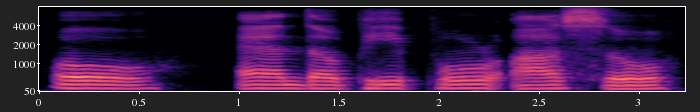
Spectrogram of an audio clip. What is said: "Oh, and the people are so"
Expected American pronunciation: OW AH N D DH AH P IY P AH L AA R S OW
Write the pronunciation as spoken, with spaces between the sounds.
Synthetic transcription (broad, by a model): OW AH N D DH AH P IY P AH L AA L S OW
